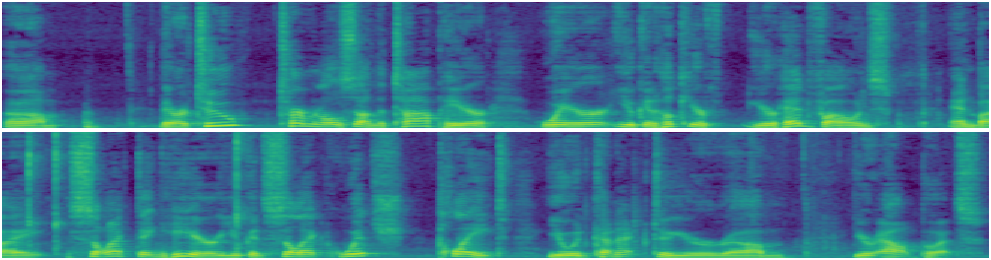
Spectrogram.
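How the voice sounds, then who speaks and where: A presenter giving a casual hands-on technical demonstration, thinking aloud in a halting way. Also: medium pitch, mellow. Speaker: presenter demonstrating antique radios.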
